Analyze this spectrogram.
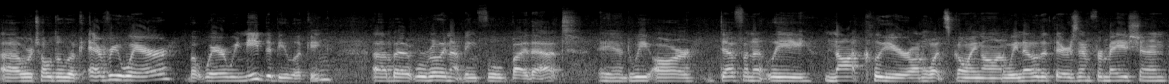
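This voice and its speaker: The speech moves at a moderate pace with fairly even intonation, and there is noticeable background noise. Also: woman, fairly low pitch for a woman. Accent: American. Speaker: tarot reader. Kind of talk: tarot reading monologue. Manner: casual, hesitant with fillers.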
